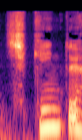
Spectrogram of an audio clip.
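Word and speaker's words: 遅筋: チキンという話をしました。遅い筋肉と書いてチキンです。で、このチキンというのは、二次性サルコペニアで萎縮しやすいとも言われています。チキン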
